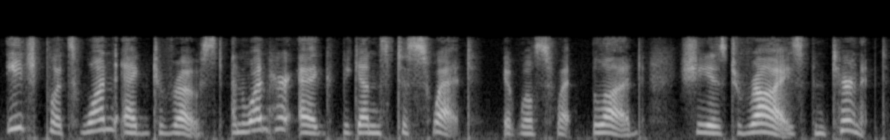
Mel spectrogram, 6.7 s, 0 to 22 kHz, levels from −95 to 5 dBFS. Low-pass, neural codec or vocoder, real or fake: 7.2 kHz; codec, 16 kHz, 1.1 kbps, Voila-Tokenizer; fake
